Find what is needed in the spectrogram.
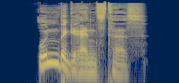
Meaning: strong/mixed nominative/accusative neuter singular of unbegrenzt
- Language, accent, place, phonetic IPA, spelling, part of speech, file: German, Germany, Berlin, [ˈʊnbəˌɡʁɛnt͡stəs], unbegrenztes, adjective, De-unbegrenztes.ogg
